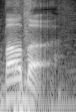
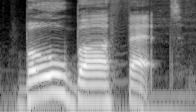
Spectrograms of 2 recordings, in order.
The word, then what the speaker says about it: Boba: As much as you may argue, it's not Bubba. Say it with me. Boba Fett.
